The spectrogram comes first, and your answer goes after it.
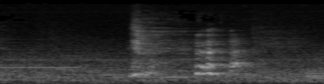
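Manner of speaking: mocking laugh. Taunting laugh mid-boast.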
